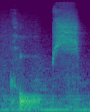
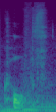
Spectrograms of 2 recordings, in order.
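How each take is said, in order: First: The s sound is said clearly. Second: The s sound is said with a lisp. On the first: The speaker calls it right. "Corpse, not corpse" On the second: The speaker calls it wrong. "Don't know why I decided to have a lisp there"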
